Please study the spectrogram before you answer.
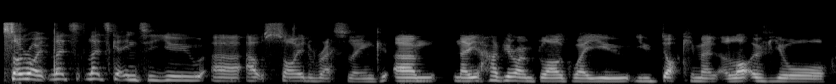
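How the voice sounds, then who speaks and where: A man hosting a podcast, asking interview questions in a measured way with frequent fillers. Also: fairly high pitch, a little mellow. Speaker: podcast host. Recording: dull lo-fi podcast audio.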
